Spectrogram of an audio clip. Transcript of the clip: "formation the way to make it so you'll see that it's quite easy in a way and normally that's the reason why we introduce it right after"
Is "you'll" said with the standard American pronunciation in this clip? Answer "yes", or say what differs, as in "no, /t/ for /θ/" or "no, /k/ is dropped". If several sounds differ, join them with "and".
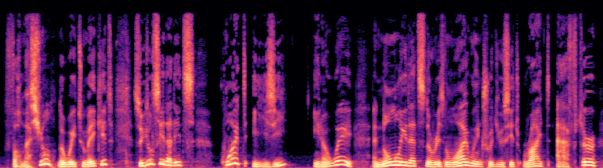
yes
